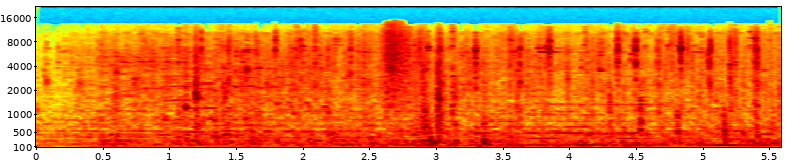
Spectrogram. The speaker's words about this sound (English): A couple of horses are being led, dragging a cart behind them.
